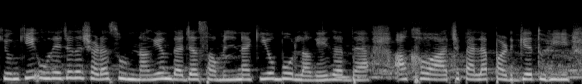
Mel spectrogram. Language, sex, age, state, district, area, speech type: Dogri, female, 18-30, Jammu and Kashmir, Kathua, rural, spontaneous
